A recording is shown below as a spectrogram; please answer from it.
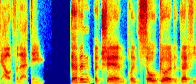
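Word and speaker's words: Achane: Where it came out, they were like, call me Achan. Yeah. Because I'm glad because I didn't know how to pronounce his last name.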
